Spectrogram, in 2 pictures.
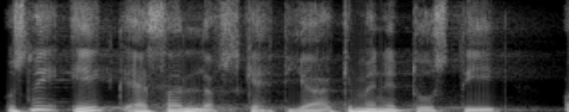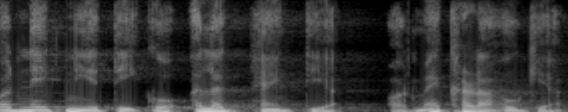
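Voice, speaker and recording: A man's voice: medium pitch, very animated, mellow. Man reading a dramatic audiobook. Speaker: storyteller narrating as police inspector. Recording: long hall reverb.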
